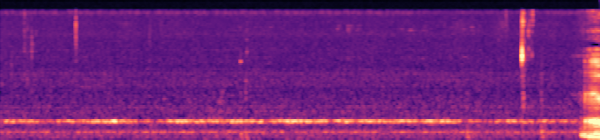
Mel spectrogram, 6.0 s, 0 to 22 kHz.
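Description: Receiver audio from a Yaesu FTdx5000MP on the 17 m CW band, set to a 100 Hz-wide filter with the audio peak filter and digital noise reduction on: a steady mid-pitched tone that wavers in strength, with no Morse keying heard.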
